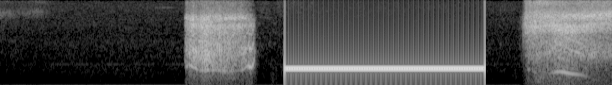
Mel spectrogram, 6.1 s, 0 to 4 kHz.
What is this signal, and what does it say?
Ringback tone (North America), 440 + 480 Hz.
